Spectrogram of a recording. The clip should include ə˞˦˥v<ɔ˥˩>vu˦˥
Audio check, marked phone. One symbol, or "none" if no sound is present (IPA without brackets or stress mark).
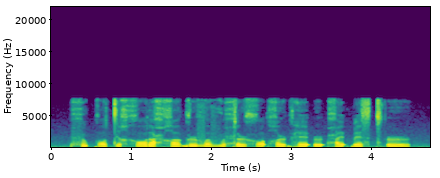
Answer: ʌ˥˩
